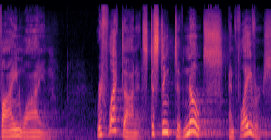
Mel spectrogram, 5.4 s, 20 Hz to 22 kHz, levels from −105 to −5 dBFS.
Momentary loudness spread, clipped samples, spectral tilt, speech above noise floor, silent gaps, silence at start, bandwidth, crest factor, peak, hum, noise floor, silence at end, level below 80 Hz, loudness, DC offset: 12 LU; under 0.1%; -3.5 dB/octave; 38 dB; none; 0 s; 18 kHz; 22 dB; -14 dBFS; none; -73 dBFS; 0 s; -80 dBFS; -35 LUFS; under 0.1%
